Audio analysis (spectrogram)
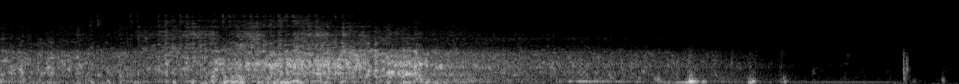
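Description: Model railway train running on a Dave's combo controller, a steady broadband rumble and whir that builds and then fades away over several seconds, followed by a few sharp clicks and clunks near the end.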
